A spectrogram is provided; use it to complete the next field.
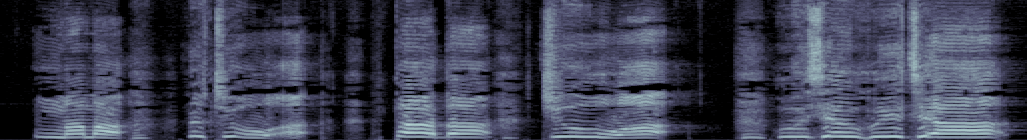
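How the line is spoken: Boy crying over phone. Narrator (Chinese): 电话里出现了一个男孩的哭声

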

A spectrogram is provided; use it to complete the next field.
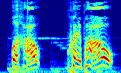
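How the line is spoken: Loud shout. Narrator (Chinese): 悟空 大叫一声

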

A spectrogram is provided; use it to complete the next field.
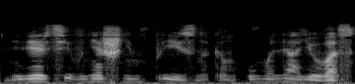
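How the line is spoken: Whisper. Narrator (Russian): прошептала она

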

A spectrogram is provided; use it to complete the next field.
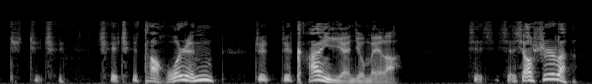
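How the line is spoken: Stammering wry laugh. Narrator (Chinese): 苦笑说

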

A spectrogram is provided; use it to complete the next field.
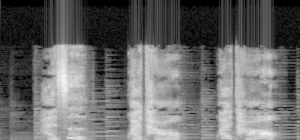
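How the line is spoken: Frantic mother shouting. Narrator (Chinese): 壁虎妈妈真急坏了，大声喊着

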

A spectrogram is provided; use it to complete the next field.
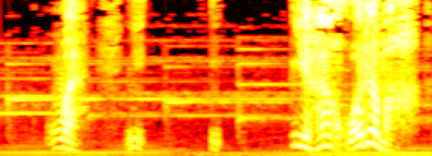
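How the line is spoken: Blurted out. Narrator (Chinese): 不知道怎么的，李平三冒出了这么一句话

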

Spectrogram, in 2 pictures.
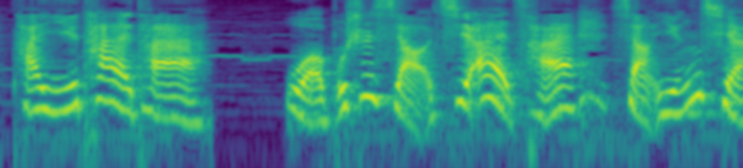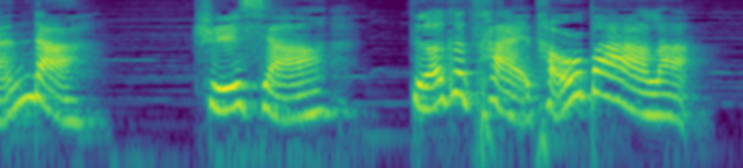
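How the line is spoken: Cheerful, laughing. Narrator (Chinese): 贾母又扭头对薛姨妈笑着说

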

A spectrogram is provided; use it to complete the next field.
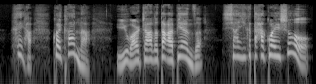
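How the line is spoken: Mocking boys. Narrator (Chinese): 男孩们嘲笑，他们笑话他

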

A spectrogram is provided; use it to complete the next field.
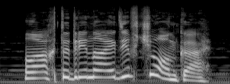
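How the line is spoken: Mother's angry shout. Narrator (Russian): закричала мать

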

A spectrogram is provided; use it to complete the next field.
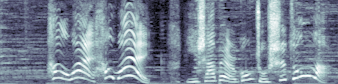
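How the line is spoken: Shouting while running. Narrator (Chinese): 卖报的猴子还边跑边喊

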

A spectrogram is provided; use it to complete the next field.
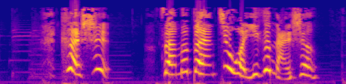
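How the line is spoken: Angry male shout. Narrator (Chinese): 那个男生一下子就怒了，大喊

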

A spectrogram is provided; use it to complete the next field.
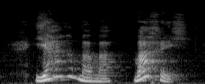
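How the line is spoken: Cheerful answer. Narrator (German): Elli antwortete fröhlich

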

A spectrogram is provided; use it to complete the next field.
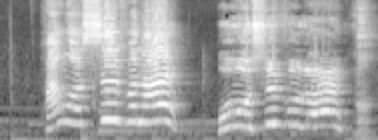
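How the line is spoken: Repeated shouting. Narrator (Chinese): 又连声叫道

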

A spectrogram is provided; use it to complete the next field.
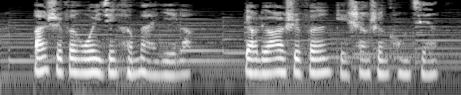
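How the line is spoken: Smiling. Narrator (Chinese): 我笑着

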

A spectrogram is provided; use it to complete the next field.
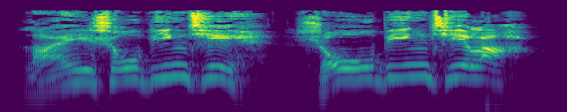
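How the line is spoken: Loud stern shout. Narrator (Chinese): 呵呵呼呼 厉声高叫道

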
